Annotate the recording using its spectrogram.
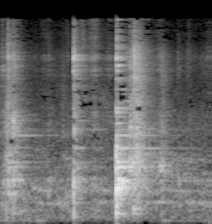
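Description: Metal cookware and utensils clanking as a pot is handled to cook rice: three sharp knocks, the loudest a little over a second in, ringing briefly.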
